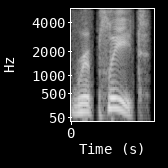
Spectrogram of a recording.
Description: added pronounciation and merriam webster audio
1774_replete.ogg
